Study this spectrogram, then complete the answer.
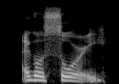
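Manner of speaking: Canadian-accented 'sorry'. Admitting to watching too many canadian videos, saying it with a canadian 'sorry'. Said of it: "I don't say sorry correctly. I go sorry... I watch too many Canadian videos".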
